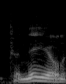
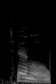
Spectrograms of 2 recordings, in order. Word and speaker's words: Tennille: They changed the pronunciation to make it Captain and Tennille instead of Captain and Tennille, which didn't sound right.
